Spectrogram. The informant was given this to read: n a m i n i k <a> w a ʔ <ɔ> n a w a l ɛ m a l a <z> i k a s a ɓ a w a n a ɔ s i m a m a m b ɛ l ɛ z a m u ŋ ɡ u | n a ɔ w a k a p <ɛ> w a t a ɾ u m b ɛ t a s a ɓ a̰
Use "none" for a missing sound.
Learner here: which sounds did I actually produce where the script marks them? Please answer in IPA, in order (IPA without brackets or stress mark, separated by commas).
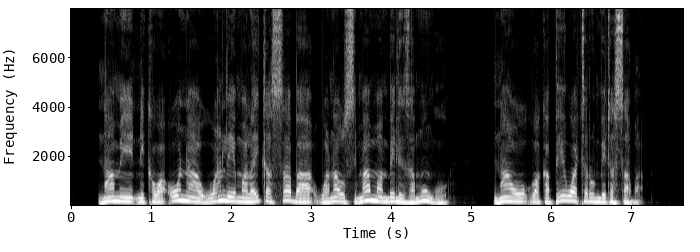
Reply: a, ɔ, none, ɛ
